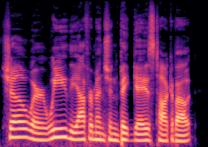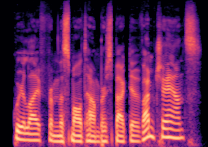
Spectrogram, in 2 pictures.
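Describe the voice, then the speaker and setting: A man's voice: mid-range voice, expressive, normal speed, smooth, no echo. A man co-hosting a podcast, chatting casually in a dry, joking way. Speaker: podcast co-host. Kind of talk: casual chat.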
